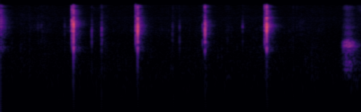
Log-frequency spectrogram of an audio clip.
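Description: An EDC liner lock pocket knife is flicked open several times, giving crisp, close, bright metallic clicks at a steady pace, followed by a softer final snap.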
